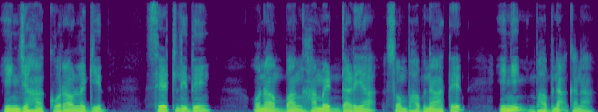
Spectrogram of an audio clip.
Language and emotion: Santali, fearful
